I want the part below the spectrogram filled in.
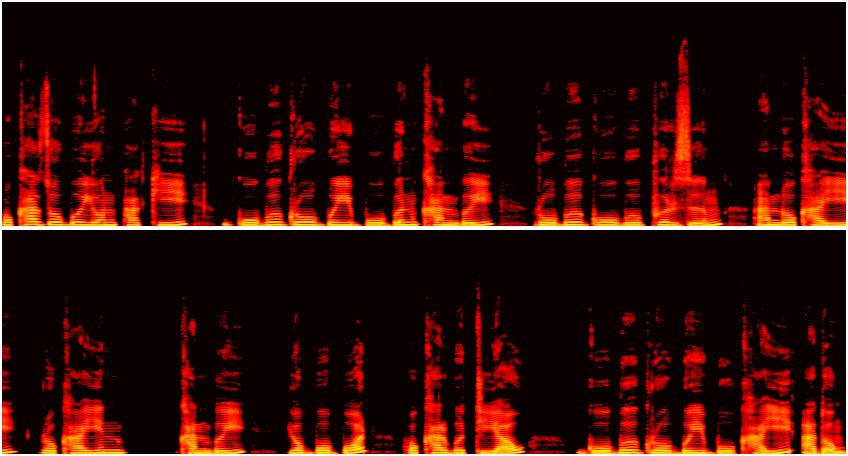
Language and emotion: Bodo, neutral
